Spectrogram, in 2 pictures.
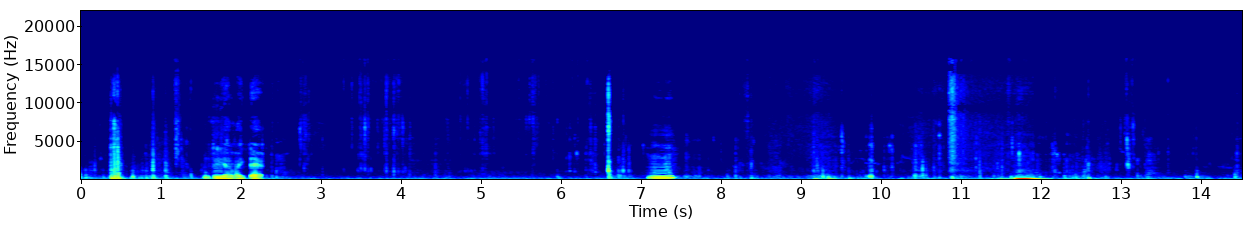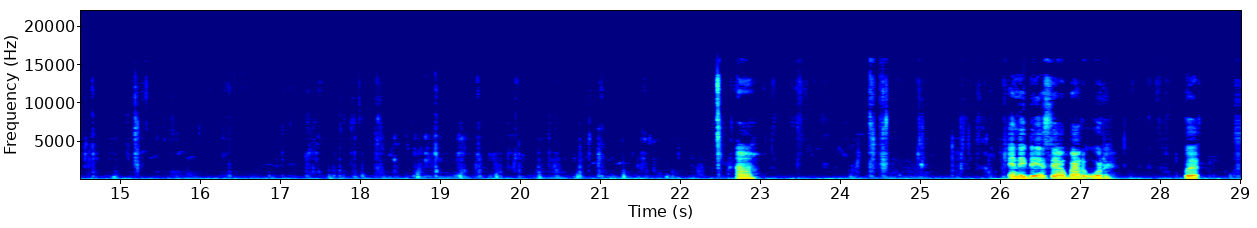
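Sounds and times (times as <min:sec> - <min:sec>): chewing with wet mouth clicks: 0:02.3 - 0:08.6, 0:09.5 - 0:26.2, 0:27.5 - 0:29.0
low voice hum: 0:11.6 - 0:12.2.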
